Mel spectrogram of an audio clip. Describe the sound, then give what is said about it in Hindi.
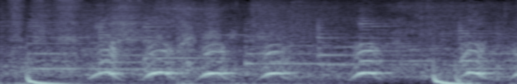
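A quick, steady run of high, yappy barks from dogs running back and forth in a local market in China, about a dozen in under three seconds, fairly loud, with a couple of low thuds in the background. “इसमें से कोई साइकिल पे मुर्गी ले जा रहा है कुत्ते इधर से उधर दौड़ रहे हैं”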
